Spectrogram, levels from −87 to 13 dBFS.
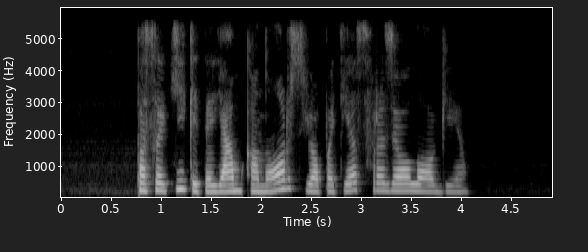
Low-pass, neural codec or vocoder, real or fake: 5.4 kHz; none; real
